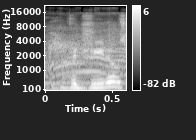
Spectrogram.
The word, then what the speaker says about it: Vegito: Vegito is the actual like pronunciation if you're reading it in Japanese.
